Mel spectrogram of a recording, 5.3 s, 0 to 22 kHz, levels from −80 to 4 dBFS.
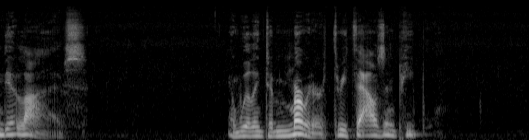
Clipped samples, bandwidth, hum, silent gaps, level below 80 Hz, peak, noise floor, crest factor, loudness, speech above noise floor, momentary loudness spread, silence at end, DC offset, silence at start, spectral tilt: under 0.1%; over 20 kHz; none; none; -68 dBFS; -4 dBFS; -60 dBFS; 26 dB; -28 LUFS; 32 dB; 18 LU; 1.1 s; under 0.1%; 0 s; -5.5 dB/octave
